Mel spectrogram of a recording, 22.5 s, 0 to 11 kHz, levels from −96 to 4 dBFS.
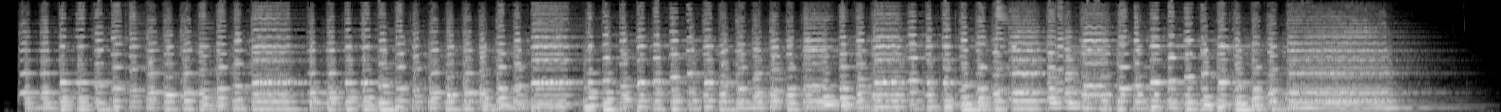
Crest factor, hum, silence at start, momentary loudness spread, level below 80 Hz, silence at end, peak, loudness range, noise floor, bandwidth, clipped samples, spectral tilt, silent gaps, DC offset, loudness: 16 dB; none; 0.25 s; 6 LU; -44 dBFS; 1.05 s; -2 dBFS; 3 LU; -63 dBFS; 11 kHz; under 0.1%; -5.5 dB/octave; none; under 0.1%; -17 LUFS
